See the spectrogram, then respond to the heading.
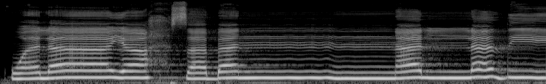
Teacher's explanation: Maka cara bacanya huruf nun ini didengungkan ya. Jadi bunyi n-nya tahan sampai ada getaran halus ke hidung, kurang lebih 2 harokat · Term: gunnah musyaddadah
